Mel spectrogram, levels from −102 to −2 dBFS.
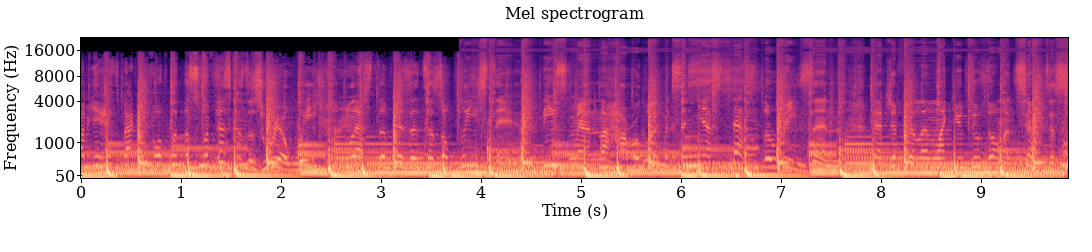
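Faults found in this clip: Crude rate conversion, 3.79 s to end: gritty inharmonic fizz tracking loud, high content, about 25 dB below signal. Resampler repeating samples with no filtering, pattern consistent with a 2:3 step such as 32 kHz to 48 kHz.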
